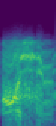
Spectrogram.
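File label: Speech, Russian, air traffic control; Digits; DCS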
